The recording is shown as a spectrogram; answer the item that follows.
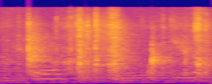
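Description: A cardboard Priority Mail mailing envelope being handled and opened, giving a few short crackling, rustling bursts of stiff paper about half a second apart.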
